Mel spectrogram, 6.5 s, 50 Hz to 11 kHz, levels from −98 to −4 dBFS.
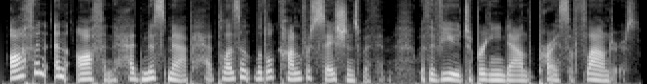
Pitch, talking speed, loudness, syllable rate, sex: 195 Hz, 205 wpm, -21 LUFS, 5.6 syllables/s, female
